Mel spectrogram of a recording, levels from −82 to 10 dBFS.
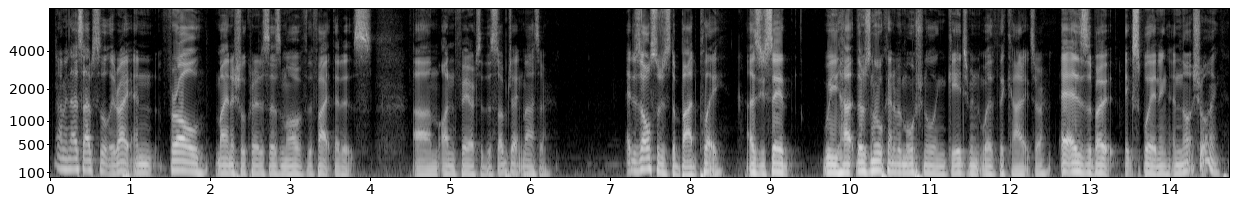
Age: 20-39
